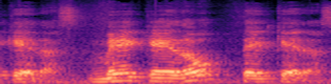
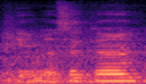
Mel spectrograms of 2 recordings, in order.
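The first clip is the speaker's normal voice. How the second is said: soft, off-hand aside to oneself; quiet aside; 7 dB quieter than usual. Real, not acted. Teacher stalling viewers while setting up, quiet aside. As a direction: drop the voice while busy with something.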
